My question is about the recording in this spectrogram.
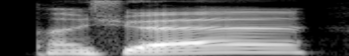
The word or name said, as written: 盘旋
